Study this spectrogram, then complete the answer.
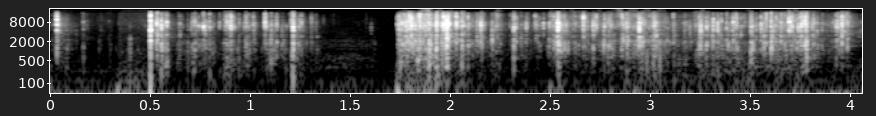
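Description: Plastic coin flips crinkling and crackling as silver bullion rounds are worked free, a close, loud run of sharp crackles with a brief quiet gap partway through and no talking.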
